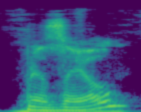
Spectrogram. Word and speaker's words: Brazil: Levantamos un poco en la segunda sílaba, Brazil, y tenemos la nacionalidad Brazilian. Luego tenemos a Canadá.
